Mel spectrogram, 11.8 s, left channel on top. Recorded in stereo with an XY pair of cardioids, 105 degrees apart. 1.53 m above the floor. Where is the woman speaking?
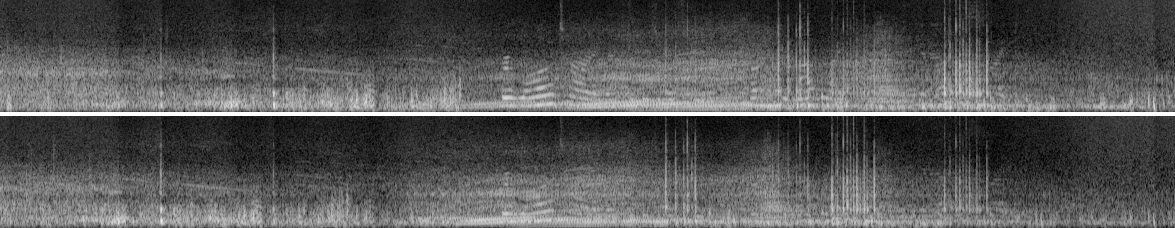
10° left, 1.8 m; by 10.2 s 45° left, 7 m.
